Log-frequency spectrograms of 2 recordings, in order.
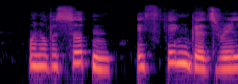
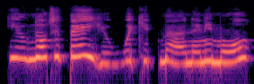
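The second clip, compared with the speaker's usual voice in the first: high, loud defiance; defiant girl; 8 semitones higher, 7 dB louder than usual. A narrator's reading. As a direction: shout her defiance. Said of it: "said Catherine".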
